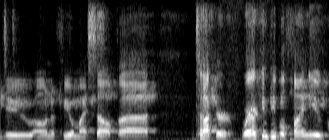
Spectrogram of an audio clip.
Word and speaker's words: Tucker: Tucker rhymes with fucker, Tucker, or you can do Tucker.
